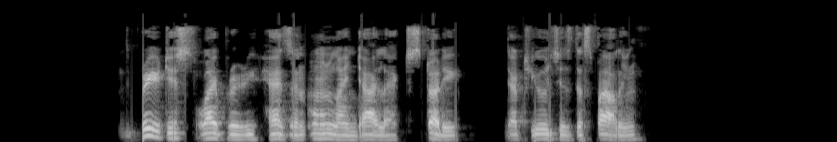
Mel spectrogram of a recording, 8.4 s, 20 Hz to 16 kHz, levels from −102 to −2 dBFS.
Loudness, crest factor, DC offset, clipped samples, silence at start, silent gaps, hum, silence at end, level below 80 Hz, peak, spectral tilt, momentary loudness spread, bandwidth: -28 LUFS; 20 dB; under 0.1%; under 0.1%; 1.25 s; 4.74-5.05 s; none; 2 s; -62 dBFS; -10 dBFS; -4 dB/octave; 8 LU; 10.5 kHz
